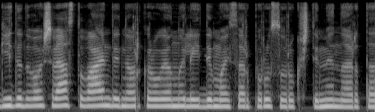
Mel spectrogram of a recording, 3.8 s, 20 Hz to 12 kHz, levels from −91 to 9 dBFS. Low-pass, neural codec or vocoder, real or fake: 10.8 kHz; none; real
